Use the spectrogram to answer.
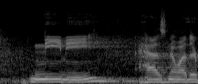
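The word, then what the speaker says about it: mneme: Very tricky. Silent N.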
